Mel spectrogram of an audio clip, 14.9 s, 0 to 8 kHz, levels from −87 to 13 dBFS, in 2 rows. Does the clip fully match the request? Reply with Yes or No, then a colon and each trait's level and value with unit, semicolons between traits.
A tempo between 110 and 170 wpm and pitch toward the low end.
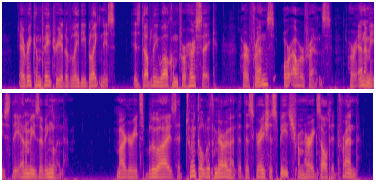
Yes: average, 150 wpm; low, 120 Hz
